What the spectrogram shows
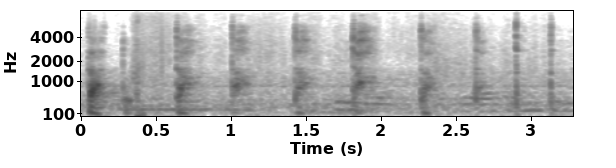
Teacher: É desvozeado, não há vibração.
